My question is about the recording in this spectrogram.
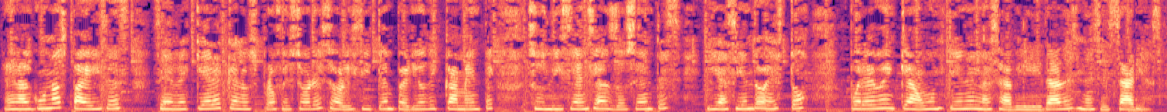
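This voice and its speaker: A woman reporter reading a scripted news report in a steady delivery. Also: sits high, a little slow, faint music behind. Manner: steady, read-aloud delivery.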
